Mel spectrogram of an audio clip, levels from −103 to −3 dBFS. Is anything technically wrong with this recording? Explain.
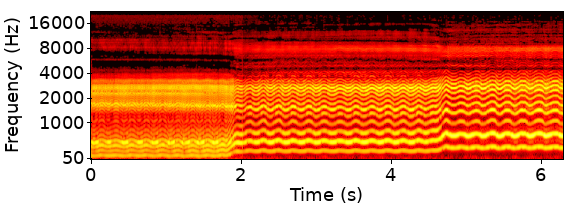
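Yes. One channel drops out from 2.02 s to the end of the music. The audio abruptly falls by about 6 dB and stays down. The likely cause is one stereo channel going silent. When the two channels are summed, material shared by both is left with half its contribution, which produces the 6 dB loss.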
